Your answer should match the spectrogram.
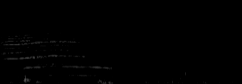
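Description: A cat meowing once, faintly: a single drawn-out call lasting about a second that falls slightly in pitch.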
